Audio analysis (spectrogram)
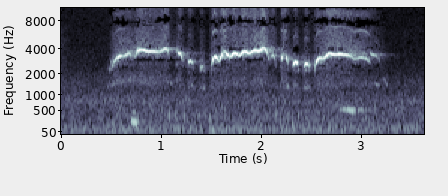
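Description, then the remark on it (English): A man whistles a warbling, birdlike tune for a king, imitating birdsong in a few connected bursts with brief breaks, clear against a quiet background. “They spent another hour with the man playing birdsong for the king.”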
